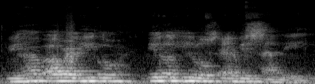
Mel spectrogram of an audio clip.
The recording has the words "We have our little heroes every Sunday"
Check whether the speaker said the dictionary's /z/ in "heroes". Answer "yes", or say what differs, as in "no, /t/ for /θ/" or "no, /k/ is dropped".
no, /s/ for /z/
